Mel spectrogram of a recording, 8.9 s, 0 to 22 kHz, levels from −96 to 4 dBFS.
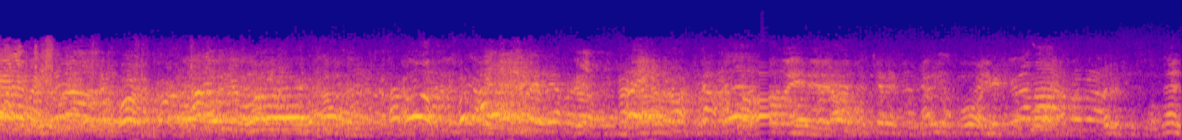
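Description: An everyday sound recording in which, at about 5.71 to 5.80 s, the sound briefly hangs, held too long with a faint buzzy smear. It's a short stall from a late packet: the jitter buffer ran dry, the receiver stretched the previous audio by 60 ms, then resumed exactly where it left off, so nothing is lost but everything after runs 60 ms late.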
